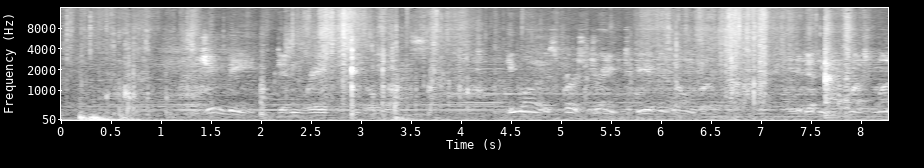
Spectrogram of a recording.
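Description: Hands handling a trading-card box and its plastic shrink wrap: a low thump about half a second in, then light knocks and cardboard rustles as the inner box and card packs are lifted out and set down.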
